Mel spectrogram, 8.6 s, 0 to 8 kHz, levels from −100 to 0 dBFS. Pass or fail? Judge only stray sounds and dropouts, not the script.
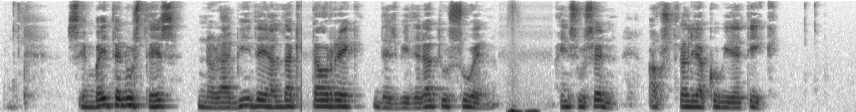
fail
